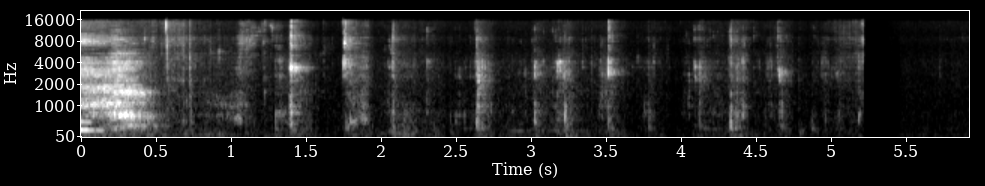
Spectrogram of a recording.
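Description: Faint mouth sounds of someone chewing balut (boiled fertilized duck egg): scattered, irregular soft clicks and small crunches, cutting off abruptly shortly before the end.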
